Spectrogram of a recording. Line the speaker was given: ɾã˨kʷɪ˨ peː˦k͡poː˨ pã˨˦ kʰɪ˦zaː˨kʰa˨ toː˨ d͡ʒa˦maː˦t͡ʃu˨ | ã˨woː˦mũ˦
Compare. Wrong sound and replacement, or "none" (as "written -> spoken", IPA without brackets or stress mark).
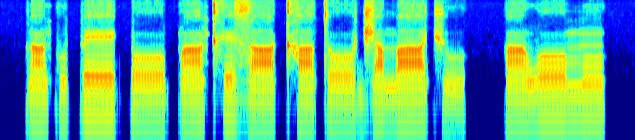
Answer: none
